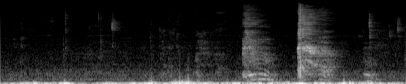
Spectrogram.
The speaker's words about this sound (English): He coughs.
